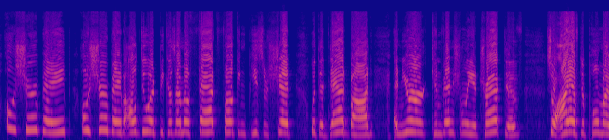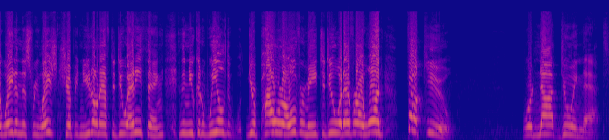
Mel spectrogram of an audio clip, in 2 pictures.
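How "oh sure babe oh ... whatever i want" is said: eager meek voice, high and raised. Mocking a boyfriend who does whatever he's told: mocking imitation of meek boyfriend. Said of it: "he could do whatever you want like a little lapdog".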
